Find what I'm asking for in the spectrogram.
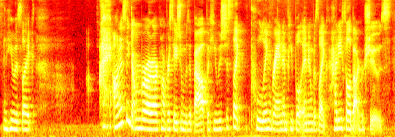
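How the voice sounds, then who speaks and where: A young woman with a slightly low voice talks as if to her followers in a casual, candid way. She is audibly out of breath, breathing heavily between phrases, and her chatty storytelling is peppered with "like". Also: fast, fairly bright tone. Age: young adult. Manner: chatty, filler-heavy with frequent "like". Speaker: vlogger speaking to followers.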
